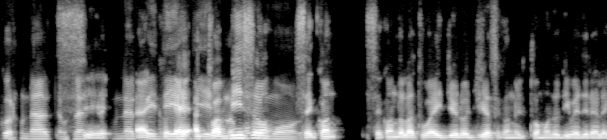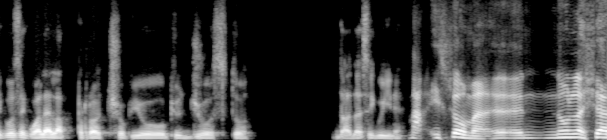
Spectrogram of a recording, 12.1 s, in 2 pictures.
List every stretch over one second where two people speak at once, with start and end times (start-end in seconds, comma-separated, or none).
0.5-3.0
